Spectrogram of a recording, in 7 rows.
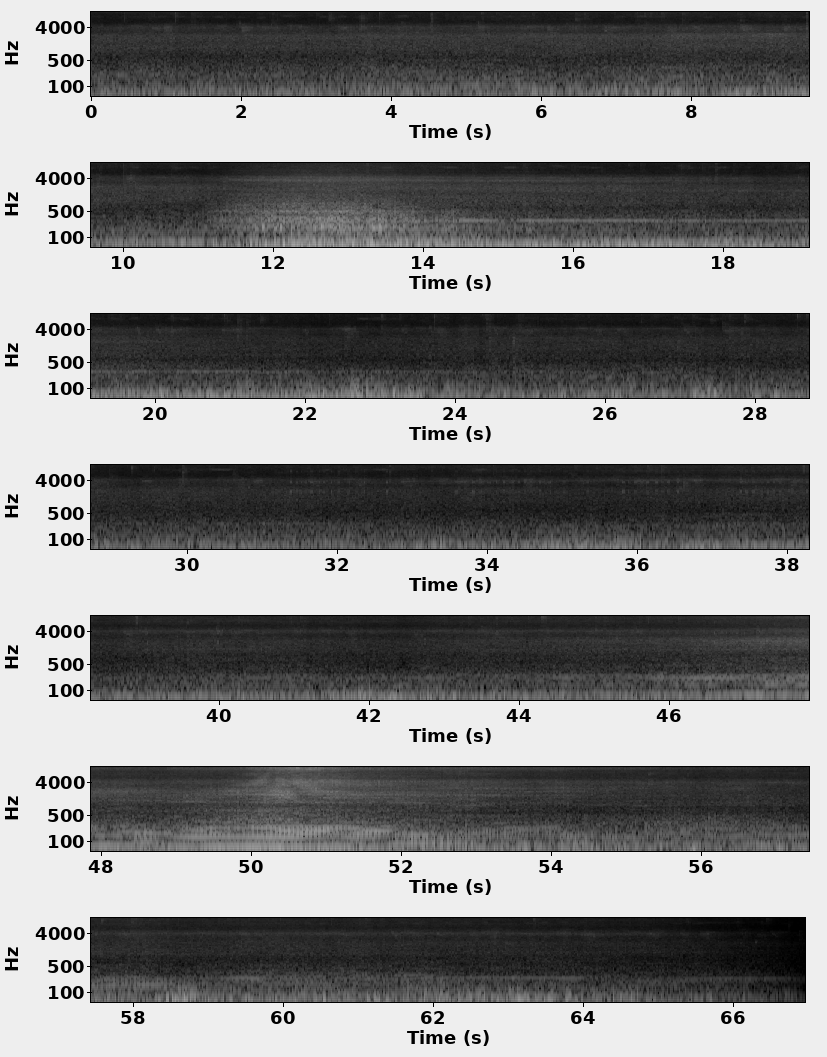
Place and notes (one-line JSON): {"title": "宜蘭市凱旋里, Yilan County - under the railroad tracks", "date": "2014-07-22 10:57:00", "description": "Traffic Sound, Trains traveling through, below the railroad tracks\nSony PCM D50+ Soundman OKM II", "latitude": "24.74", "longitude": "121.76", "timezone": "GMT+1"}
